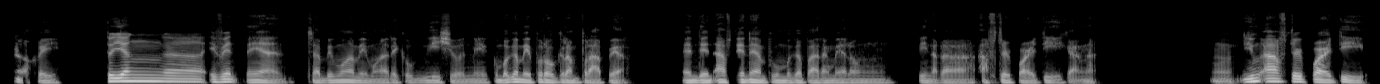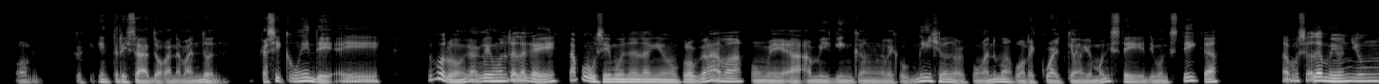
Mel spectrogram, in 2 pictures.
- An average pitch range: No, wide, 5.8 semitones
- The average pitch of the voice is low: Yes, very low, 95 Hz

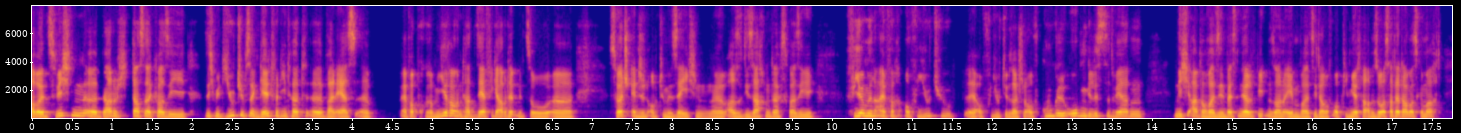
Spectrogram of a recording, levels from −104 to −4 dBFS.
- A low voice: No, medium, 150 Hz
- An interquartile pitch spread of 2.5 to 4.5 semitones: Yes, average, 2.8 semitones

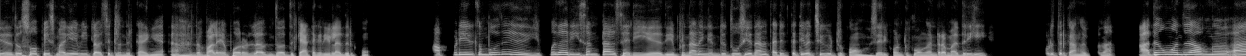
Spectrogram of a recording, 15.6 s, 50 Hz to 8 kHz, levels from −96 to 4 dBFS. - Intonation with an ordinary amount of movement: Yes, average, 4.0 semitones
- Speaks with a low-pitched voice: No, high, 190 Hz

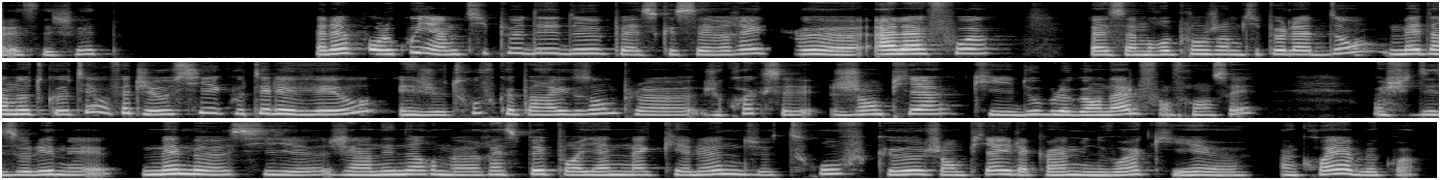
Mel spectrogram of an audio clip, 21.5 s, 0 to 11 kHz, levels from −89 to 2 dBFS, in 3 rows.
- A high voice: Yes, high, 225 Hz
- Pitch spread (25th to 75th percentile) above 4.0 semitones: No, average, 3.6 semitones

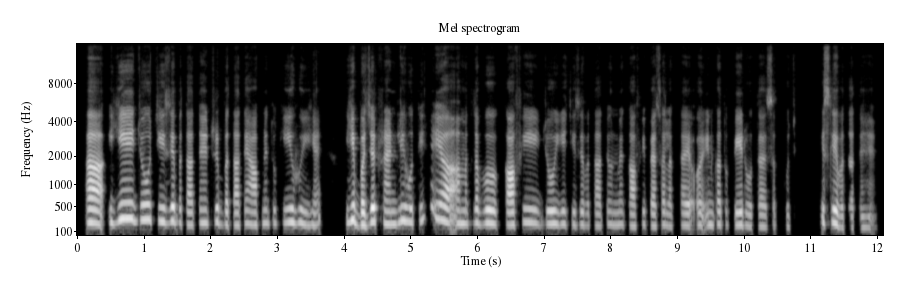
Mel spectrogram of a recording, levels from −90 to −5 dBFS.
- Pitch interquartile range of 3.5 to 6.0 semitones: No, average, 2.9 semitones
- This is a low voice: No, high, 205 Hz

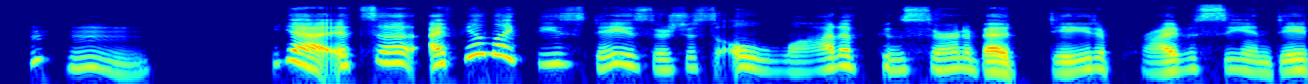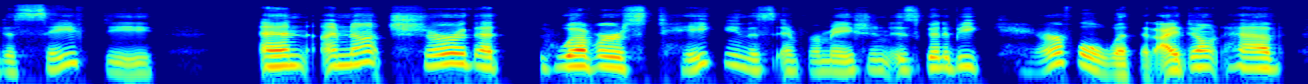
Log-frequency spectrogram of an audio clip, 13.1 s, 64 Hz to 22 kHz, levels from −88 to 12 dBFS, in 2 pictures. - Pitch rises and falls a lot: Yes, wide, 5.8 semitones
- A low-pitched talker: No, high, 200 Hz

